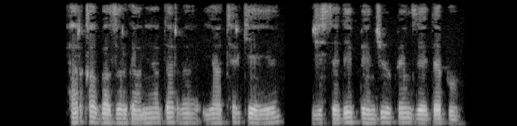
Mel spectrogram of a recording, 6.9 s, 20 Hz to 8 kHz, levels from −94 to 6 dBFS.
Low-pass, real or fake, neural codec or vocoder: 7.2 kHz; real; none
